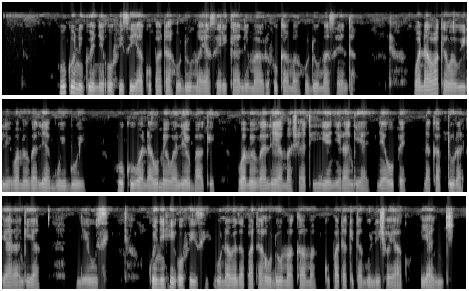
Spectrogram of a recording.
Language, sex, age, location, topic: Swahili, male, 25-35, Kisumu, government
